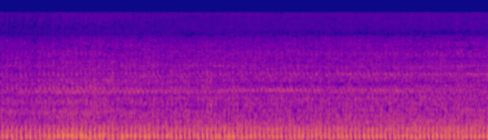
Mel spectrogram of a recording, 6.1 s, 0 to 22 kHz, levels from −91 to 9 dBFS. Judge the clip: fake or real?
real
